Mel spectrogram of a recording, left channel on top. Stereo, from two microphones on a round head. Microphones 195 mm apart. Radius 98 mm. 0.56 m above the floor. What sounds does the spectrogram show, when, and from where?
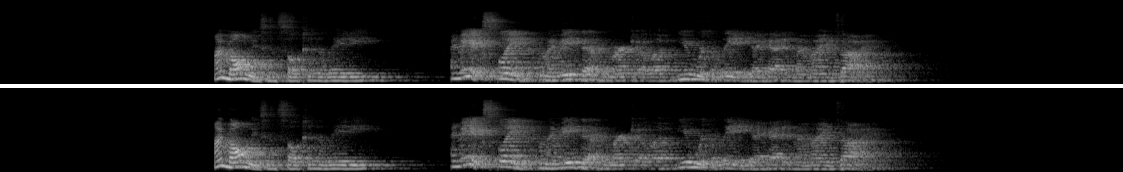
2.1 s a woman speaking: 35° right (ahead or behind), 0.8 m; by 8.8 s 25° left (ahead or behind), 9.5 m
